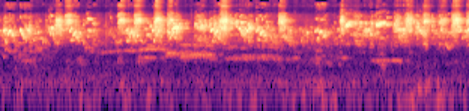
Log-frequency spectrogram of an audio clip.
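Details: Chicks eating and calling: high, rapid, overlapping peeps in surging bursts, with a couple of sustained lower whistles partway through.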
